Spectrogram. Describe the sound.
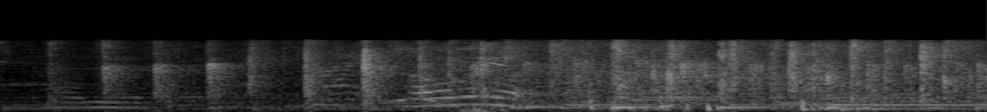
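An audience applauds, beginning with a few distinct claps that quickly build into steady, dense clapping, with voices and some tonal sound mixed underneath.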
